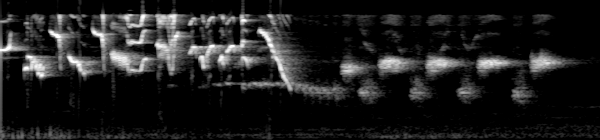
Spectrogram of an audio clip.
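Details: Black-breasted Oriental magpie-robin in a fast mimicking training song: a dense scratchy warble ending in a long downward slurred whistle, followed by a string of clear, evenly spaced whistled notes.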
